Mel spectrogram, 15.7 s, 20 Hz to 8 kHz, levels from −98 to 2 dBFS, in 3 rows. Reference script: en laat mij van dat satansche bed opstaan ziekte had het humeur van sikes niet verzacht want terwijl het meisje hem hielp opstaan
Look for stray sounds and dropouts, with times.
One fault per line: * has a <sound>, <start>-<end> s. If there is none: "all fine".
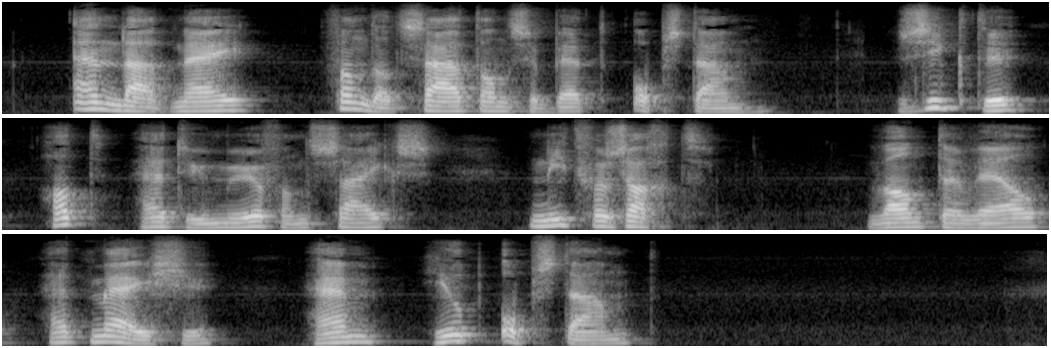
all fine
